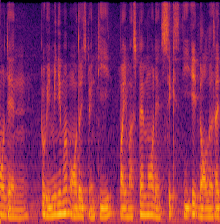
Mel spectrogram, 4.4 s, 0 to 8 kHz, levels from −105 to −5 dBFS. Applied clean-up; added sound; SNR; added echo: none; none; none; none.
